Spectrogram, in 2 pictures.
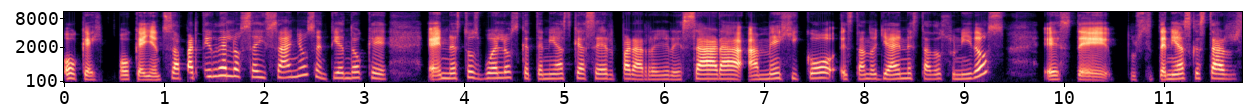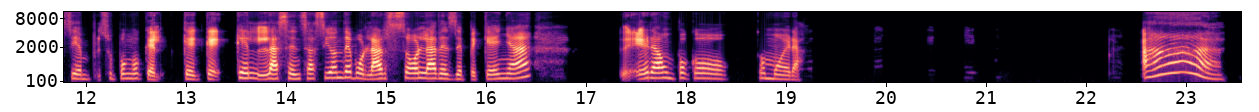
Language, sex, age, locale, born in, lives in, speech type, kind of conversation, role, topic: Spanish, female, 50-54, es-MX, Mexico, Mexico, conversation, podcast, host, ¿Cuál fue tu peor experiencia a causa de la cancelación de un vuelo?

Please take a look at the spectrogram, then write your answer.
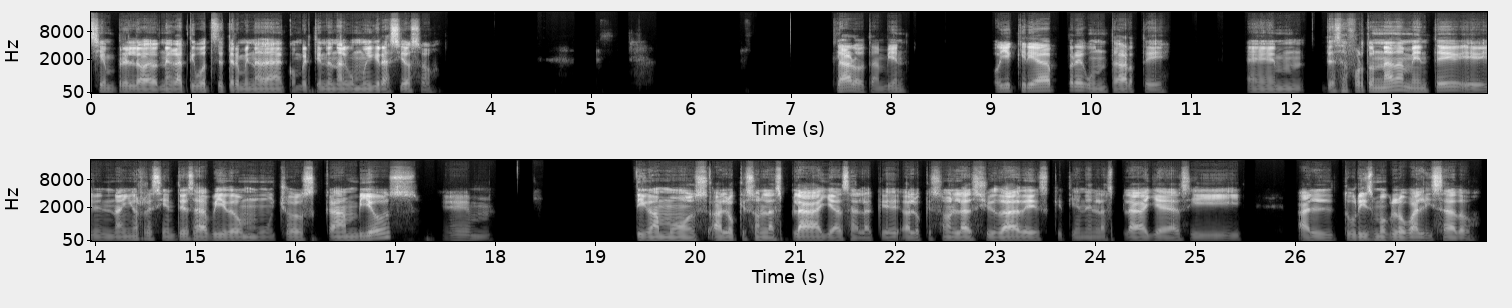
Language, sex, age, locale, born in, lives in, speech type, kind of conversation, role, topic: Spanish, male, 25-29, es-MX, Mexico, Mexico, conversation, podcast, host, ¿Qué recuerdos tienes de cuando pasabas tiempo en la playa o en el mar?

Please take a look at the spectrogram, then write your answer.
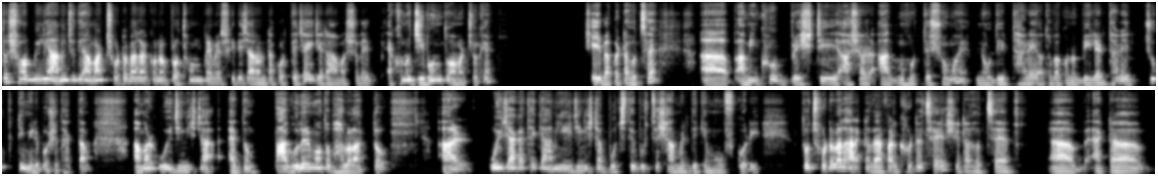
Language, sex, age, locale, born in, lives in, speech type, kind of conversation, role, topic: Bengali, male, 25-29, bn-BD, Bangladesh, Bangladesh, conversation, unstructured, none, প্রথম প্রেমের স্মৃতি আজও কেন মনে থাকে?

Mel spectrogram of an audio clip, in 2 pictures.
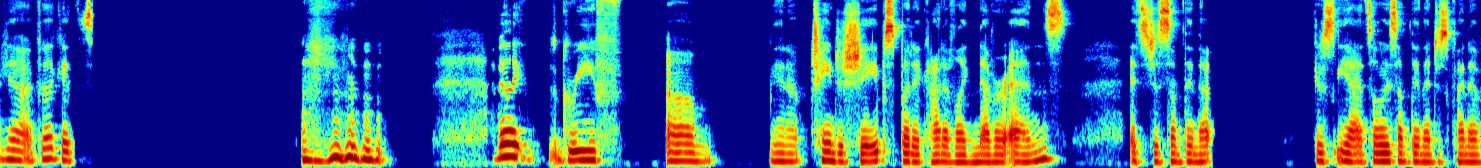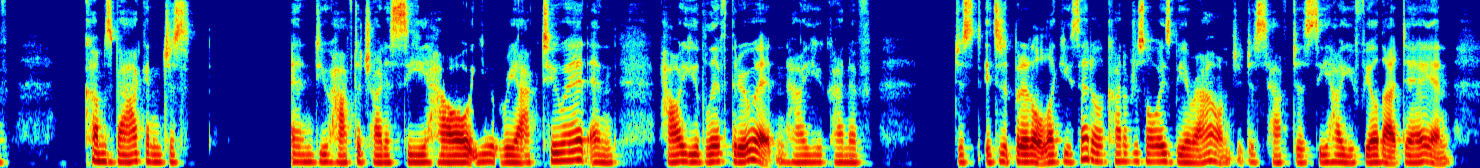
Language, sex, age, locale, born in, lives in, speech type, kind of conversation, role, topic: English, female, 30-34, en-US, United States, United States, conversation, advice, advisor, How can I find meaning after a loss?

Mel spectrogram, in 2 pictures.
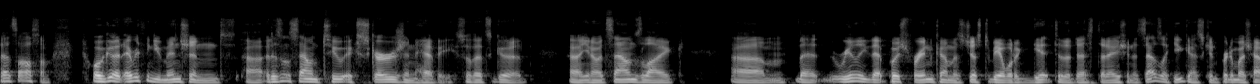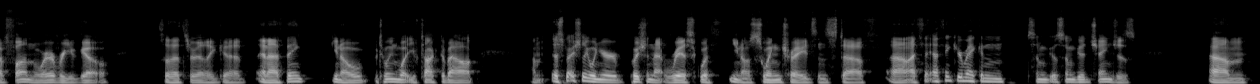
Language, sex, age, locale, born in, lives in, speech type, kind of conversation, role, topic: English, male, 30-34, en-US, United States, United States, conversation, unstructured, none, What could you change next year to free up more time and energy for what matters most?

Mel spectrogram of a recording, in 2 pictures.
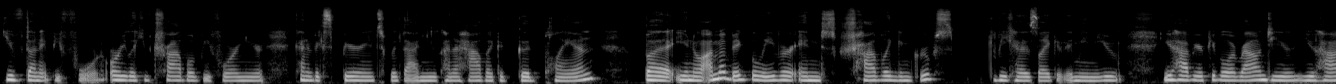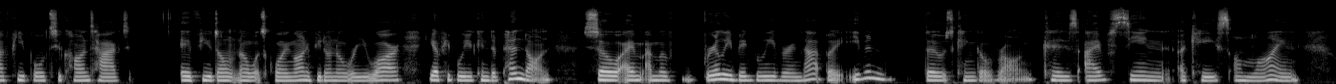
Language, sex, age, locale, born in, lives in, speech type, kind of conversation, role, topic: English, female, 20-24, en-US, United States, United States, conversation, unstructured, none, Can adventure travel be made genuinely safe while preserving real thrill and authentic risk?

